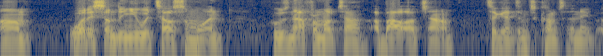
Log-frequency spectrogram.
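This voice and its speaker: Fairly low in pitch, a man speaks with fairly even intonation. He moves at a fairly quick pace. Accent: New York. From New York City, Washington Heights. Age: 30s. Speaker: podcast host. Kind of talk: casual chat.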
